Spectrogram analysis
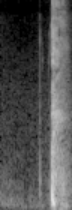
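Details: A single short, harsh cough after a faint intake of breath; tagged allergy.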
